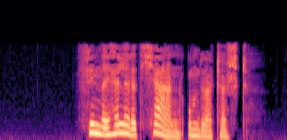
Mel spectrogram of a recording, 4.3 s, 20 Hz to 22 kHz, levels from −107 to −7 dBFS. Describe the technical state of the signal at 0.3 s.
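At 0.3 s the speech is already carrying the damage that runs through the whole clip: nothing above about 5.9 kHz, and a watery, swirly quality where weaker detail flickers in and out. That's most likely MP3 compression at a very low bitrate, somewhere around 22 kbps by the sound of it. Starved of bits, the encoder lops off the treble at a fixed point and drops quieter frequency lines frame by frame, which is what makes s sounds chirp and onsets smear.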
